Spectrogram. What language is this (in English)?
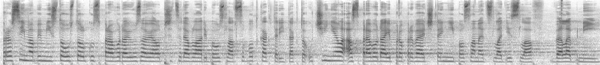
Czech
